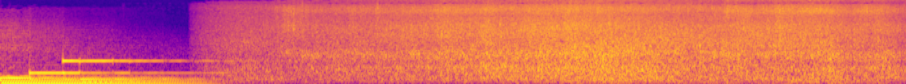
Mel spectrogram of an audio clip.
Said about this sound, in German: Sanft laufen die Wellen an den pulverig-weißen Sandstrand. Das Wasser leuchtet hell türkis. Wedge Island im westlichen Australien ist ein Inselparadies.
